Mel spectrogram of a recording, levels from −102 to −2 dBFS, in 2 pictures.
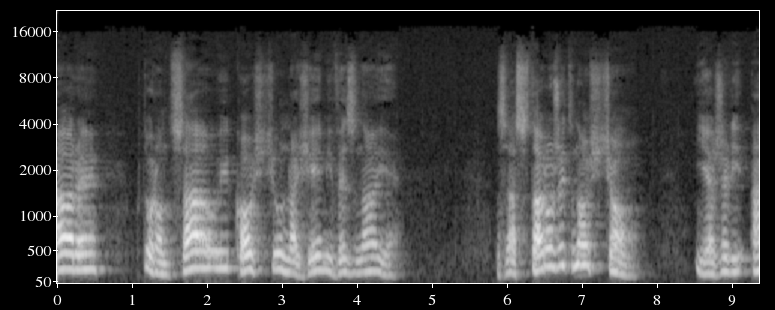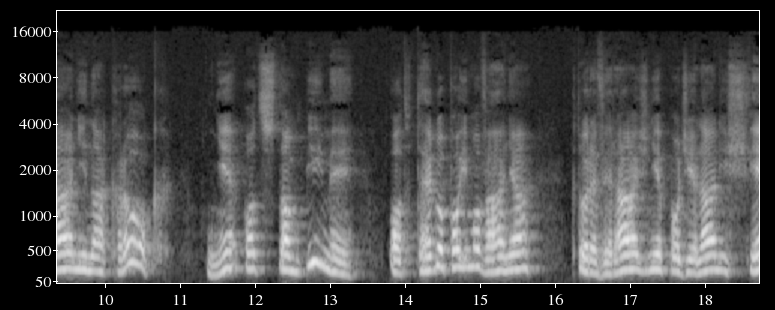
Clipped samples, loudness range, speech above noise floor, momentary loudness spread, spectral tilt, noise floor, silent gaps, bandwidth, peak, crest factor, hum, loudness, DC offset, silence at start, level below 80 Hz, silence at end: under 0.1%; 4 LU; 44 dB; 11 LU; -6.5 dB/octave; -63 dBFS; none; 13 kHz; 0 dBFS; 20 dB; none; -20 LUFS; under 0.1%; 0 s; -74 dBFS; 0 s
